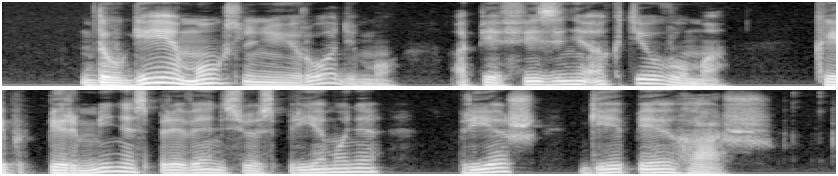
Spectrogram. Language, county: Lithuanian, Klaipėda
